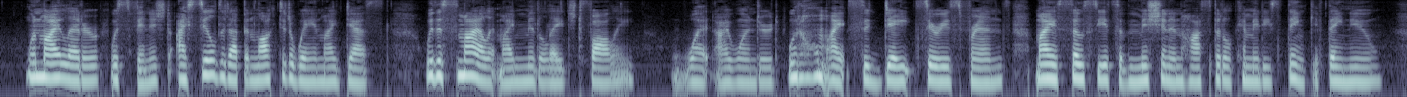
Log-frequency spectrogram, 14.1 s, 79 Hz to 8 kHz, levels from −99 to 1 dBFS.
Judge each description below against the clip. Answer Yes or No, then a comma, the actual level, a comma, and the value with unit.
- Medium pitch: Yes, medium, 170 Hz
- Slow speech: No, average, 190 wpm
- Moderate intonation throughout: No, narrow, 2.1 semitones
